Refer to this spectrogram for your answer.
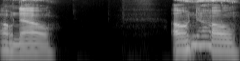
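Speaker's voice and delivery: alarmed, panicked voice cracking and breaking. Reacting to a chatter attacking Xbox, voice cracking. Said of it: "My voice is cracking".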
